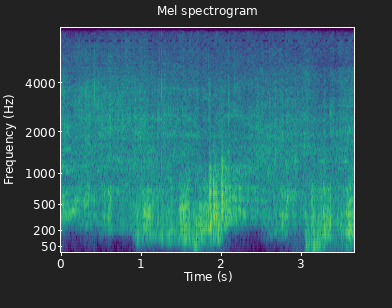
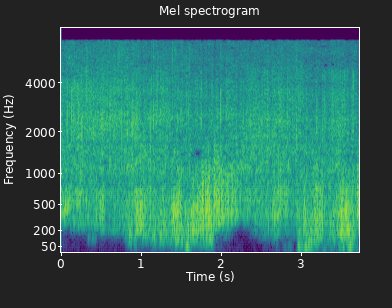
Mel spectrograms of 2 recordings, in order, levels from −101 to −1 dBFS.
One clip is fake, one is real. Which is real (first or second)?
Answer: second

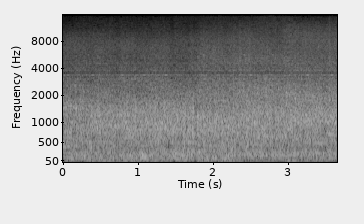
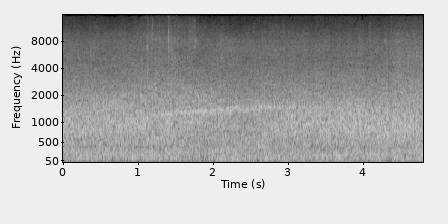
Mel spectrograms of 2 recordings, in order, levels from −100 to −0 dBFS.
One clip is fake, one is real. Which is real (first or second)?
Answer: second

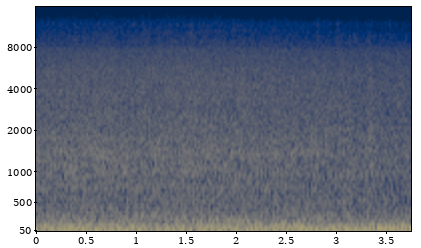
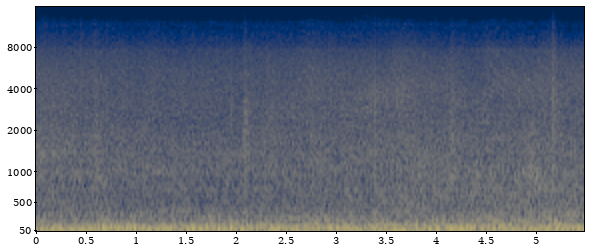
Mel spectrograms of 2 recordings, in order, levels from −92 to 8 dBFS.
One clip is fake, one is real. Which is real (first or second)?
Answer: first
